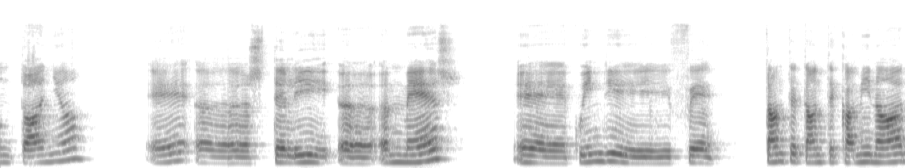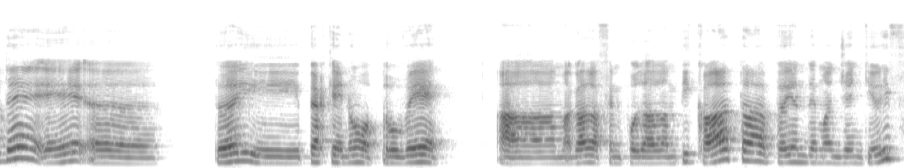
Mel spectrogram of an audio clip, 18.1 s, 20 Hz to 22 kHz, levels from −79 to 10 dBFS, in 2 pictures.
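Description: At 2.28 s the speech and the background noise under it jump louder together, by about 7 dB, in a single step. That is the microphone volume stepped up: the call software judged the input too quiet and raised the device's gain at once.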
